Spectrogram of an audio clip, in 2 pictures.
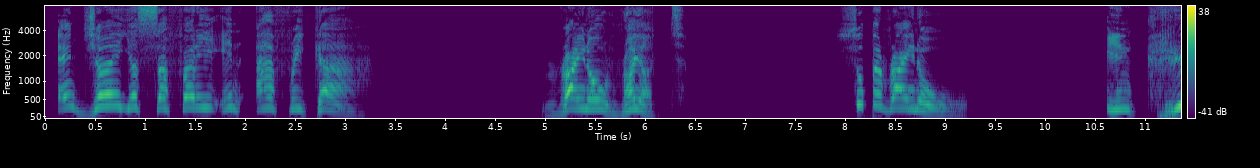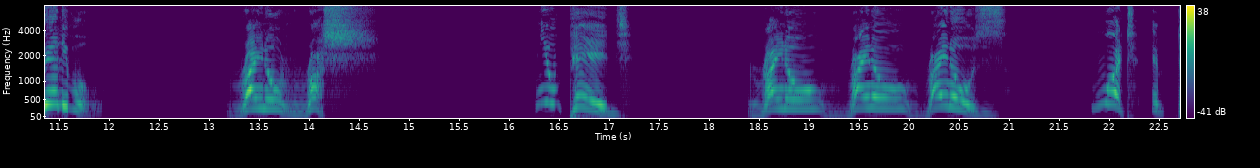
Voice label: english african video games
